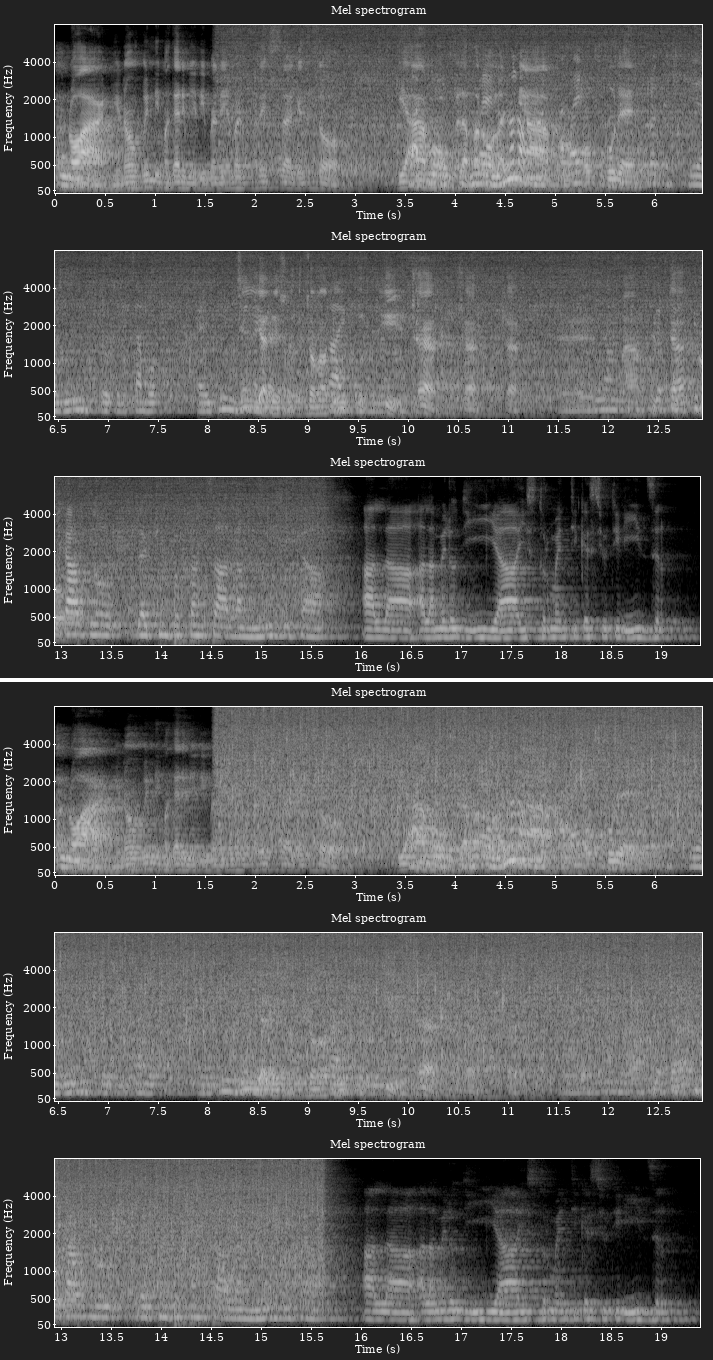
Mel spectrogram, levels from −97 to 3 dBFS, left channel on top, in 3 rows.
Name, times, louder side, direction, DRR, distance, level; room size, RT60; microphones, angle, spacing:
voice 1, 0.0-2.9 3.4-5.8 8.3-12.3 12.6-13.1, left 2 dB, 40° left, 6 dB, 0.6 m, -31 dB
sound 1, 1.6-15.7, right 6 dB, 50° right, 0.5 m, -35 dB
voice 2, 3.5-6.0 6.3-8.5 9.2-9.8 11.9-12.7 13.0-19.0, left 2 dB, 75° left, 7 dB, 0.6 m, -33 dB
10.0 x 3.9 x 5.8 m, 1.3 s
head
